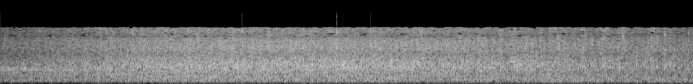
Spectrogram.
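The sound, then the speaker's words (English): A church audience claps steadily and loudly in praise of the Lord, a dense wash of many hands blending into a continuous roar that holds an even level for about seven seconds with no voices on top. “Give the Lord another big clap of praise.”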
